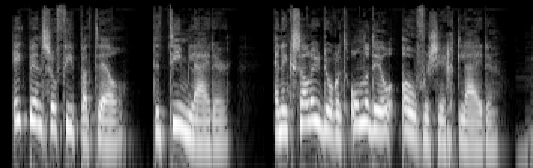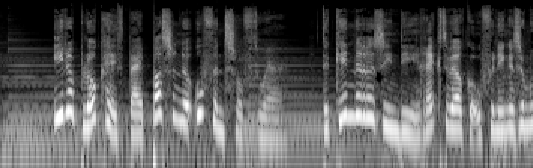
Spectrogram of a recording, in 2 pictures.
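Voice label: dutch female narration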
